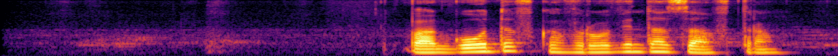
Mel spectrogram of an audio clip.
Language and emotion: Russian, neutral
